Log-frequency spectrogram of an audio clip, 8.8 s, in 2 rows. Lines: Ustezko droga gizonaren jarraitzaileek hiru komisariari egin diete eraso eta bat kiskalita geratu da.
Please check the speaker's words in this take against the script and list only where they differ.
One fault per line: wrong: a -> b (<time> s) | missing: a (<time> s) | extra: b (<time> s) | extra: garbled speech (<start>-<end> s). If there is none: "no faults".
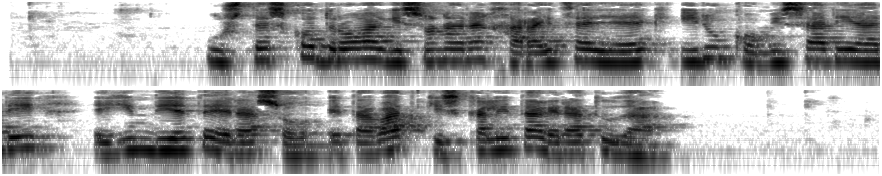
no faults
